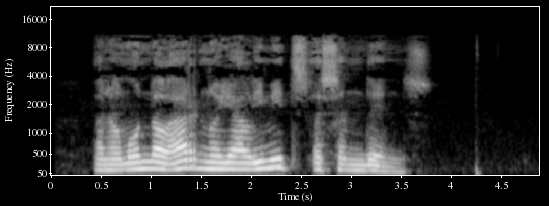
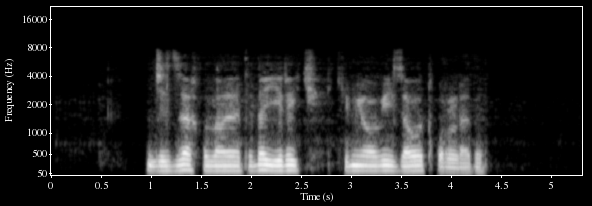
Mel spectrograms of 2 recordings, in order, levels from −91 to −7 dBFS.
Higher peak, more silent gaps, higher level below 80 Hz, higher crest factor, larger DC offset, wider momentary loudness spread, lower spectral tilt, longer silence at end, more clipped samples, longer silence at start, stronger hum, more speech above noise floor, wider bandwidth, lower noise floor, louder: about the same, -2 dBFS vs -2 dBFS; neither; about the same, -56 dBFS vs -60 dBFS; about the same, 18 dB vs 18 dB; neither; first, 16 LU vs 11 LU; second, -6.5 dB/octave vs -9 dB/octave; first, 1.15 s vs 1 s; neither; second, 0.45 s vs 0.95 s; neither; second, 53 dB vs 67 dB; first, 11.5 kHz vs 6.8 kHz; second, -72 dBFS vs -84 dBFS; about the same, -19 LUFS vs -18 LUFS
